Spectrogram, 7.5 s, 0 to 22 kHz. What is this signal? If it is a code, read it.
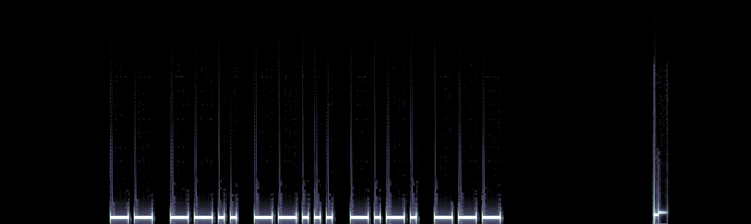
Morse code, heard as a keyed tone, about 20 wpm, 700 Hz. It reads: MZ7CO
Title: Code Groups - 5 Letter:Numbers - 20wpm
